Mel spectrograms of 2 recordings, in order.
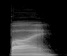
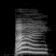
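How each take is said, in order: First: Put-on slightly raised boy character voice; a short goodbye, a little higher; Chicken Little. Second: Put-on very high-pitched child's goodbye; Looksee. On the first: The bird boy leaving the group, slightly high voice. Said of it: "Chicken Little said". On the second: Looksee answering Chicken Little's goodbye, very high-pitched. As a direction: pipe it far above your own voice. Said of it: "Looksee said". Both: A narrator's reading.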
